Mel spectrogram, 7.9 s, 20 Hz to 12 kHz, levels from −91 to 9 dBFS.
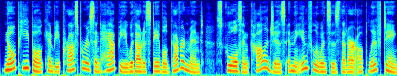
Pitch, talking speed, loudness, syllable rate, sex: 190 Hz, 150 wpm, -16 LUFS, 4.6 syllables/s, female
